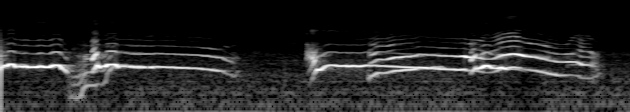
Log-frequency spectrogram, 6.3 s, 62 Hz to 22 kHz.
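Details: Almost 11-month-old female puppy copying her owner's howl: a drawn-out steady howl that wavers and dips, then a pause and a second longer howl that bends upward and down again, loud and clear.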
